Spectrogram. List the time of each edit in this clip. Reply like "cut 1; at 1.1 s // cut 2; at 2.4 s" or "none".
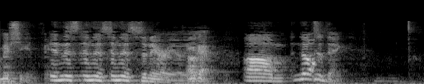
cut 1; at 1.1 s // cut 2; at 3.1 s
